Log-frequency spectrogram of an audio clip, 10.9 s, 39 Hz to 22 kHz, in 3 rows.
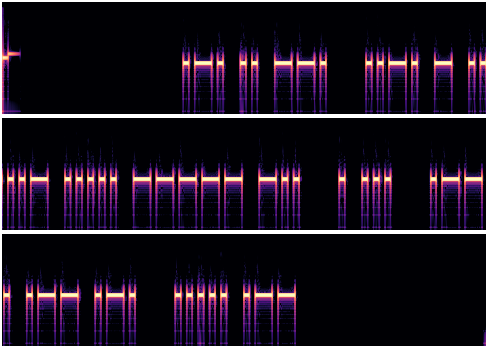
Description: Morse code, heard as a keyed tone, about 27 wpm, 700 Hz. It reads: RIG FT450D ES PWR 5W
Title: Practice QSO - Exchange 2 - Info - 28wpm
